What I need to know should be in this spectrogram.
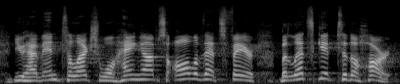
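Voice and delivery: passionate urgent appeal; preaching. Real, not acted. Impassioned appeal to listeners.

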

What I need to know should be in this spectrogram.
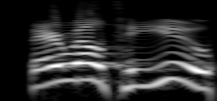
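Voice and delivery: see them out with a shout; loud send-off. Retold or imitated. Jesus sending the wailers off, loud.

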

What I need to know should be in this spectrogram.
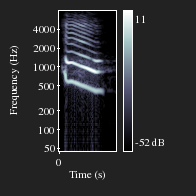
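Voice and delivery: high loud hammed-up yelp; mock scream of pain. Retelling the ball bending his foot back, high mock scream. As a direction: shriek as the foot bends back. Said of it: "And my foot goes".

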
